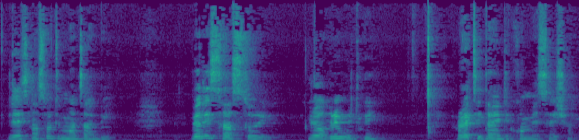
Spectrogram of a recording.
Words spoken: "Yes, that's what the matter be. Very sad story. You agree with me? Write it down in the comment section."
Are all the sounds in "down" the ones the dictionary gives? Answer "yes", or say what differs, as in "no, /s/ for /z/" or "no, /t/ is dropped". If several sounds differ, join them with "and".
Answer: no, /n/ is dropped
